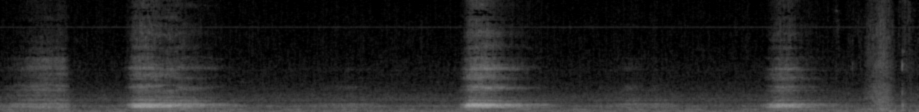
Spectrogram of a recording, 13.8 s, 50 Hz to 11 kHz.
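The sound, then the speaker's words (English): Three deep, heavy breaths taken at the start of a meditation practice, evenly spaced about five seconds apart, each a loud rushing swell that fades out, over a faint steady hum with no talking. “Begin by taking 3 deep, heavy breaths.”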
